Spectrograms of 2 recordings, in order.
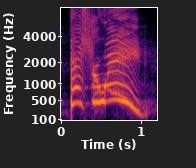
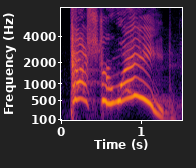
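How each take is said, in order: First: Retold shout. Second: Mock shout of his name from across the crowd, high on Pastor; retold shout. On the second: Protester calling out to the pastor, mock shout. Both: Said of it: "I heard someone from within that group shout".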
